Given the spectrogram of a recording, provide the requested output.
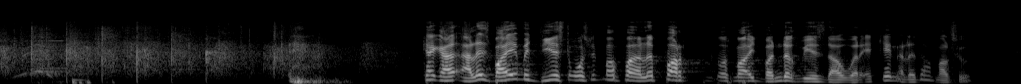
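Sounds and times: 
people clapping hands: 0.0s - 4.0s
speech: 4.2s - 9.8s.

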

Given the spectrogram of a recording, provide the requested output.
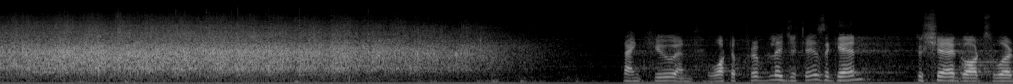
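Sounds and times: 
congregation applause welcoming a guest preacher at a morning service: 0.0s - 5.5s
speech: 6.2s - 10.1s.

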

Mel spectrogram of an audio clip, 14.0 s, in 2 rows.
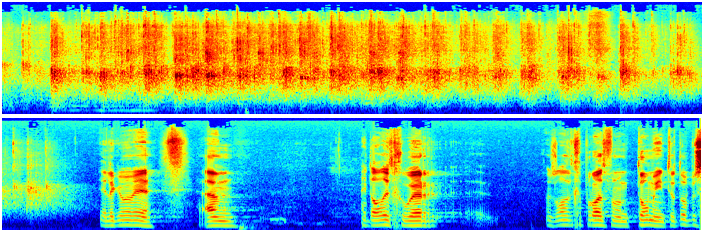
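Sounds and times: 
audience applause: 0.0s - 7.8s
speech: 8.0s - 9.5s, 10.6s - 11.4s, 12.5s - 13.9s.

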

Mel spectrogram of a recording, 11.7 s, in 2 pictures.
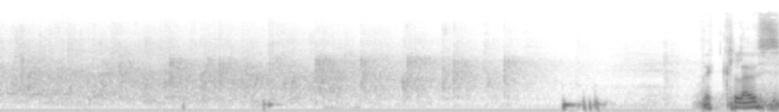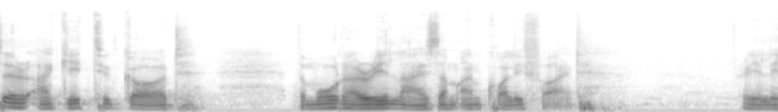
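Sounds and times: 
audience applause welcoming a speaker: 0.0s - 4.1s
low thumps: 4.2s - 4.6s
speech: 5.3s - 7.4s, 8.1s - 10.4s, 11.4s - 11.6s.

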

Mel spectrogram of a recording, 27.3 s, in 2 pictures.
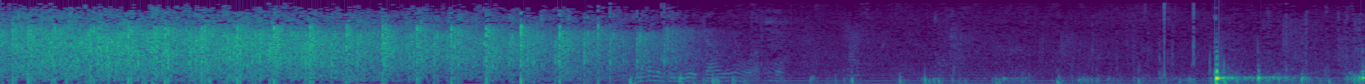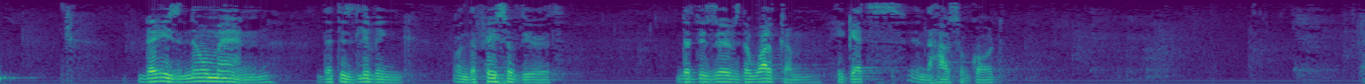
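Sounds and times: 
church audience applauding to welcome a speaker: 0.0s - 7.1s
speech: 15.1s - 19.3s, 20.4s - 23.8s.

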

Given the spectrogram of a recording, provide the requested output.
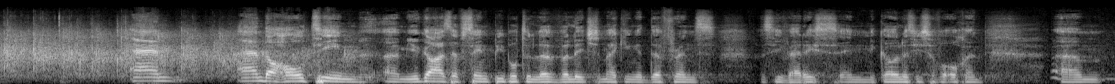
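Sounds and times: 
audience clapping: 0.0s - 4.8s
speech: 1.3s - 11.1s.

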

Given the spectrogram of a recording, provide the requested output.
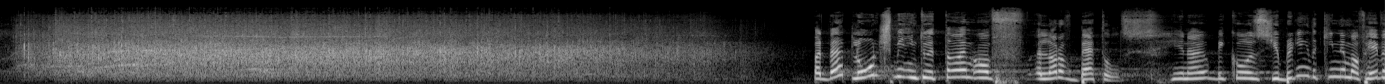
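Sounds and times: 
audience applause: 0.0s - 7.8s
speech: 8.2s - 13.8s.

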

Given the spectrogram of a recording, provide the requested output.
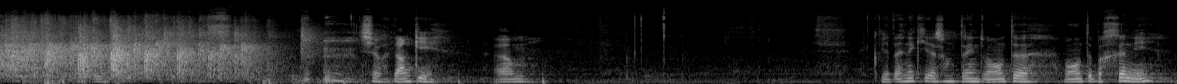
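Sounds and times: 
audience clapping hands: 0.0s - 3.3s
speech: 3.6s - 5.4s, 8.8s - 11.7s.

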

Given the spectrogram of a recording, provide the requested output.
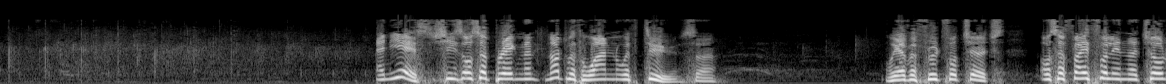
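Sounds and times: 
church congregation applauding a couple: 0.0s - 3.9s, 7.6s - 8.9s
speech: 3.8s - 7.2s, 8.8s - 11.6s.

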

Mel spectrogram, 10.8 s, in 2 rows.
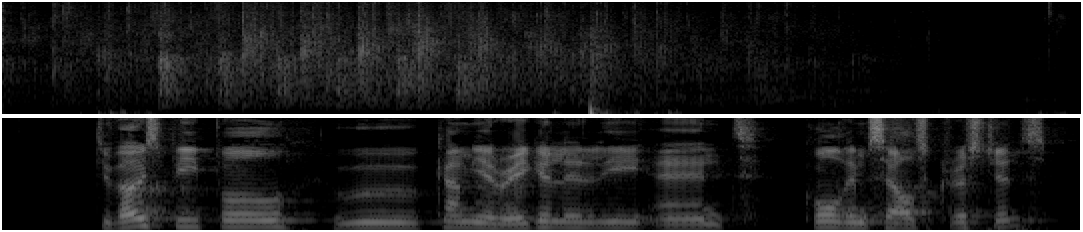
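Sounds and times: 
church congregation applause welcoming newcomers: 0.0s - 4.6s
speech: 5.9s - 10.7s.

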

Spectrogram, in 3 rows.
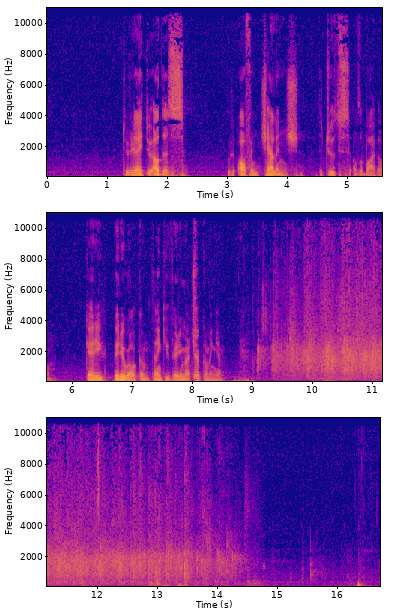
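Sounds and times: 
speech: 1.3s - 2.4s, 3.0s - 8.6s
audience clapping: 9.0s - 14.9s.

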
